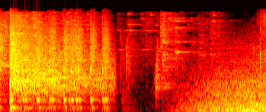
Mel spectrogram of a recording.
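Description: A glass-shattering sound effect over intro music, fading away within about a second, with a faint swell building near the end.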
